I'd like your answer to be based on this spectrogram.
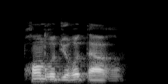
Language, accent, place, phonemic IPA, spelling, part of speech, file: French, France, Lyon, /pʁɑ̃.dʁə dy ʁ(ə).taʁ/, prendre du retard, verb, LL-Q150 (fra)-prendre du retard.wav
- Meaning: to fall behind schedule, to run late, to drop behind, to lag behind; to be delayed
